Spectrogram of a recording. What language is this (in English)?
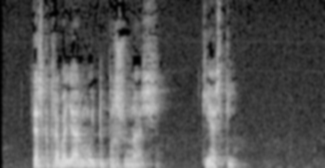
Galician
